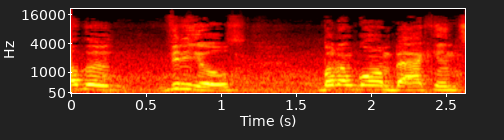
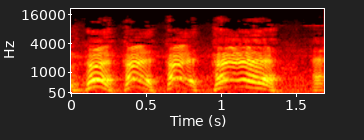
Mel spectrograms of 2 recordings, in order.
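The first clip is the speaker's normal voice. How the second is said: raised, repeated heys; higher put-on excited voice; imitated excited man; 6 semitones higher, slower than usual. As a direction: mimic a man yelping rhythmically. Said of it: "And then he'll go".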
